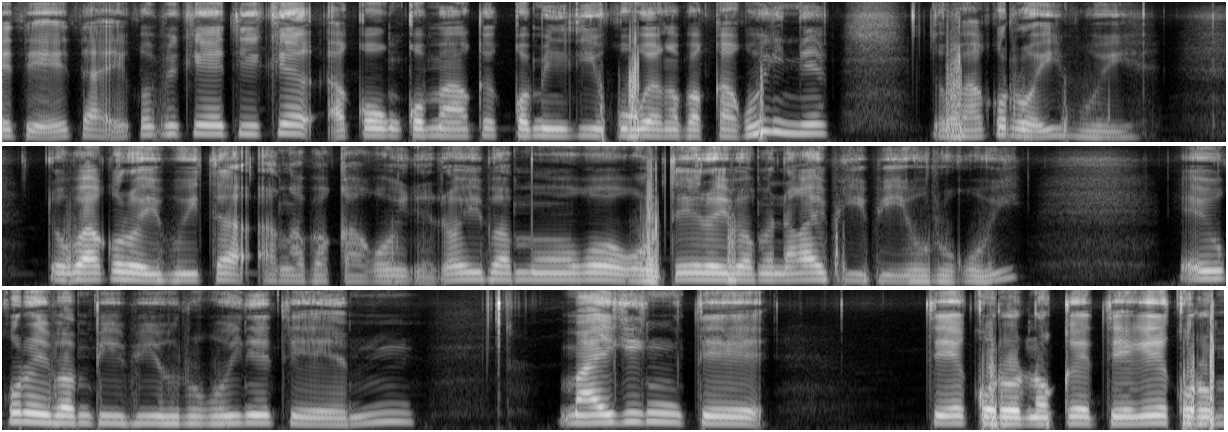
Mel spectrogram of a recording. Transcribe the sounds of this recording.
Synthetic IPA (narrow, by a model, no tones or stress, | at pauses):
tetaḭko̞pike̞tikea̰koŋko̞maoke̞ko̞munit̬iukuɡuaŋabakaɡujne̞do̞βako̞ɾo̞iβuj | do̞βakoɾo̞iβujtaʔa̰ŋabakaɡujnḛɾojβamoɡo̞te̞ɾojβamonaɡajpibiuɾuɡuj | eukoɾojβambiːbiuɾuɡujne̞te̞m | majkiŋte | tekoɾo̞noketeɡekoɾom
